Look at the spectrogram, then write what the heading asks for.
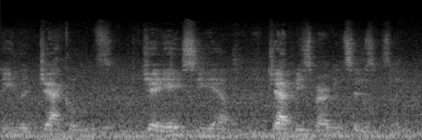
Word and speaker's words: JACL: people were called either jackals, JACL, Japanese American Citizens League. The initials JACL could be pronounced jackal when you pronounce that, or inu, the Japanese word for dog.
